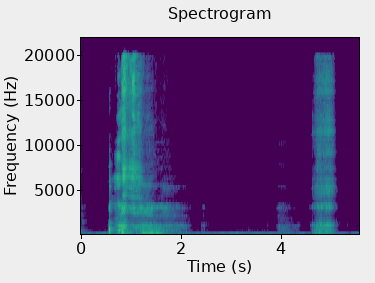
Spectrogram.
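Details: Sneezing fit at work on a rainy day, sneezing all morning without tissues: a sharp, forceful sneeze with a rising squeaky inhale, then a quieter second burst, among repeated sneezes.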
